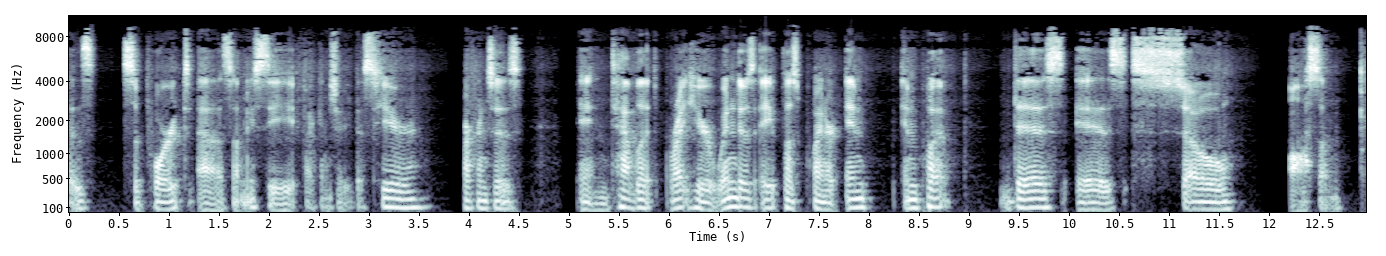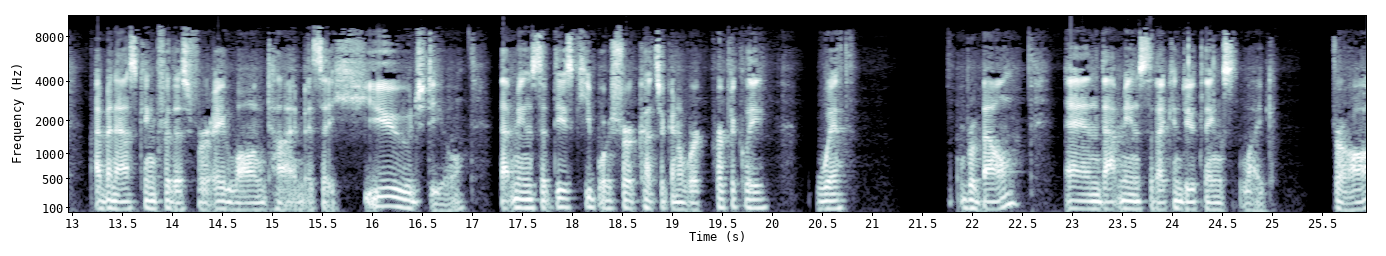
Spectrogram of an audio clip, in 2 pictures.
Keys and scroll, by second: 14.2 ctrl+z, 20.5 space, 23.6 shift+n.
